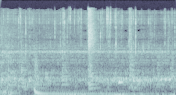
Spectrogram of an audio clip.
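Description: Underwater recording: muffled water noise with a steady low rumble and scattered clicking and crackling.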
